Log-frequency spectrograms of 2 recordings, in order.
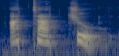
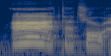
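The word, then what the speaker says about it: Attaochu: First one, Jeremiah Atachu. Atachu, I think is how you say it. Not going to lie, I had to look up a pronunciation guide on that one.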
